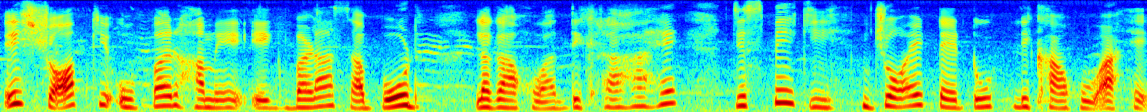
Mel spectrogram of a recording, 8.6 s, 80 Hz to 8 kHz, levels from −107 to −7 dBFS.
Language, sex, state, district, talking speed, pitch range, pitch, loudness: Hindi, male, Madhya Pradesh, Dhar, 155 wpm, 200-250 Hz, 215 Hz, -18 LUFS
